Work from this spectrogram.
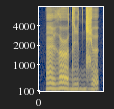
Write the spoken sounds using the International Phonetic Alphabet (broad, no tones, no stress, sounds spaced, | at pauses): ɛ̃ y̯ ð ə˞ d i d d͡ʑ ʏ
